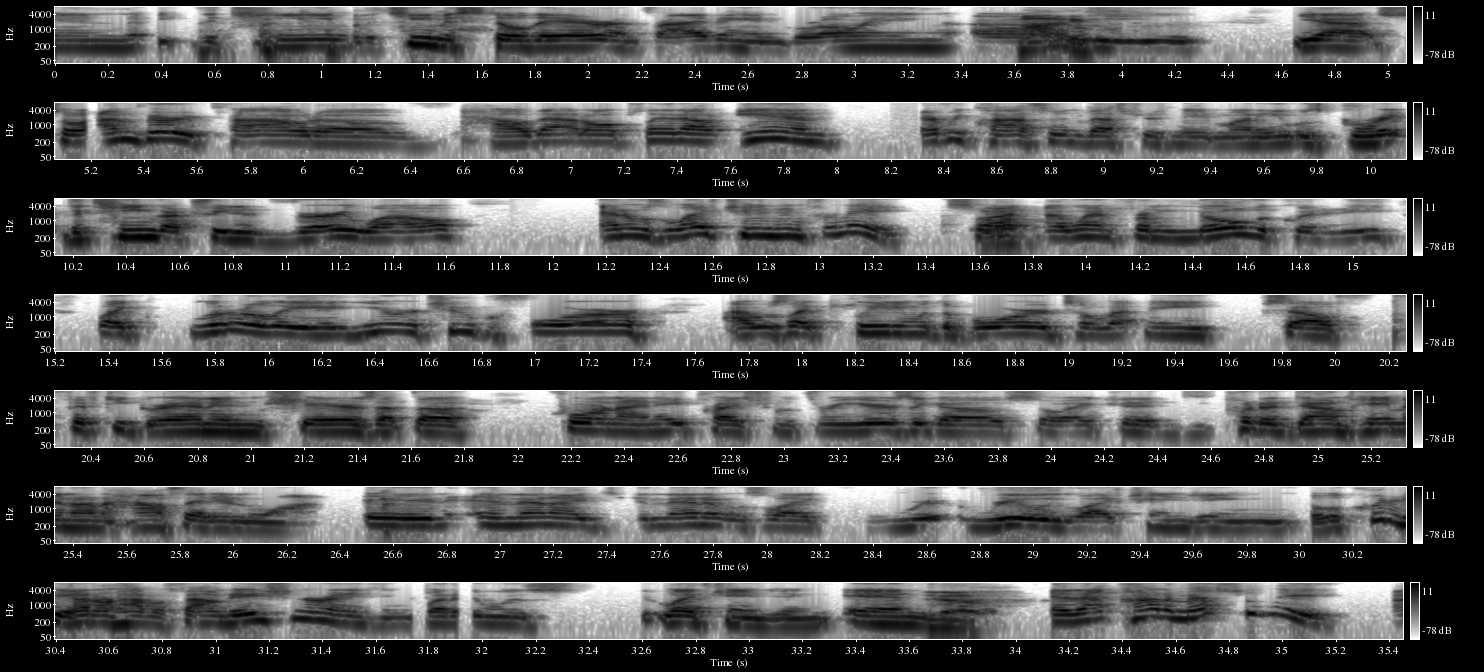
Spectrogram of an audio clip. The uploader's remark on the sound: A virtual fireside chat.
